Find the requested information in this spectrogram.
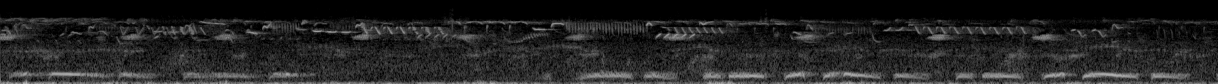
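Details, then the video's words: Wood pigeon by a still pond in spring, giving soft, deep coos in a steady repeated series over twelve seconds, with high twittering songbird trills and chirps layered above. "Wood Pigeon Sounds"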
